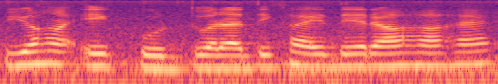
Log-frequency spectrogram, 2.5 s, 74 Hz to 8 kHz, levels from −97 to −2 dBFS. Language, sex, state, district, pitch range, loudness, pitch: Hindi, female, Punjab, Pathankot, 190-215 Hz, -14 LUFS, 200 Hz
